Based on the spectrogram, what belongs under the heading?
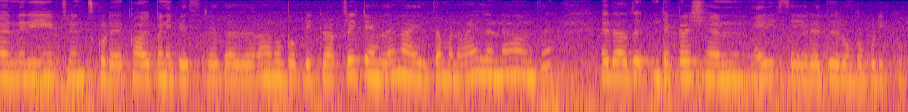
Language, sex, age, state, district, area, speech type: Tamil, female, 18-30, Tamil Nadu, Mayiladuthurai, rural, spontaneous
